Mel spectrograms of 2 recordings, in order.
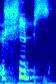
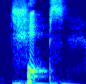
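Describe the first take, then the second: First: It begins with a soft sh sound. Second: It begins with a sharp ch sound. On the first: This is how French speakers say it. The speaker calls it wrong. "French people pronounce it chips" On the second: This is the English pronunciation. The speaker calls it right. "It's not a sh, it's a ch"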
